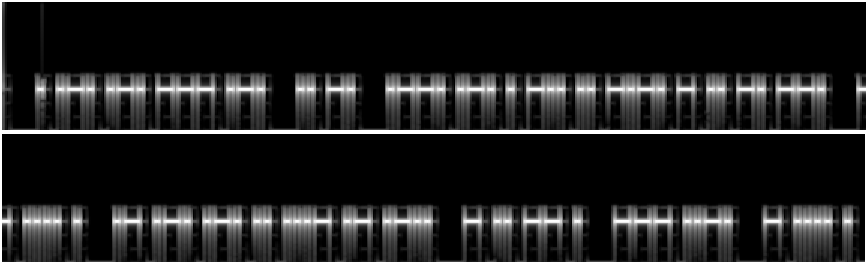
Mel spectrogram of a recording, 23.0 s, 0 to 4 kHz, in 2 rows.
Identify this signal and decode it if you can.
Morse code, heard as a keyed tone, about 18 wpm, 750 Hz. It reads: ERROR IN PREDICTING THE ARRIVAL TIME OF THE
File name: Morse / 18WPM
